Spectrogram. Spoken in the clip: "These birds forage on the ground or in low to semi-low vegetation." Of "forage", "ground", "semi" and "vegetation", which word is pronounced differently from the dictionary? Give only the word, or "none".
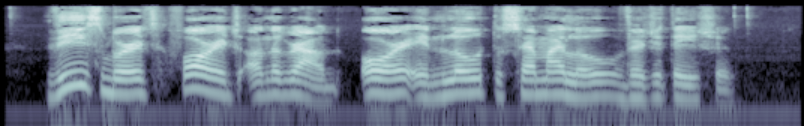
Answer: none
